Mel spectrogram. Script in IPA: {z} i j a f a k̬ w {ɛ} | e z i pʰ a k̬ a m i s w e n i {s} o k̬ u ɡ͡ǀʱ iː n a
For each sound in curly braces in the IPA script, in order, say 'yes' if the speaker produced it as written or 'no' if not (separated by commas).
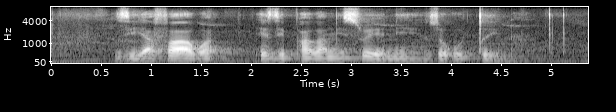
yes, no, no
